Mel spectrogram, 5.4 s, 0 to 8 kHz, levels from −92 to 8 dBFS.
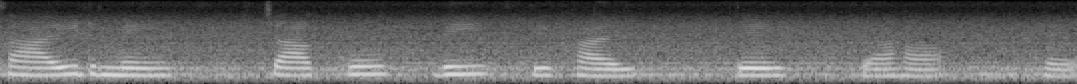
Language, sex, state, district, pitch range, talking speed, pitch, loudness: Hindi, female, Madhya Pradesh, Dhar, 210-225 Hz, 90 wpm, 215 Hz, -15 LUFS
